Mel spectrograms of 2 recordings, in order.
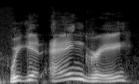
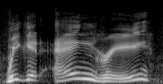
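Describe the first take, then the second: No difference in how they are said.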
